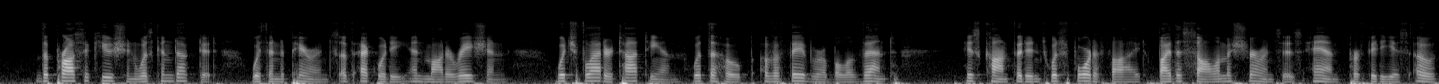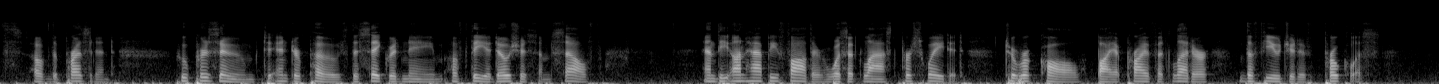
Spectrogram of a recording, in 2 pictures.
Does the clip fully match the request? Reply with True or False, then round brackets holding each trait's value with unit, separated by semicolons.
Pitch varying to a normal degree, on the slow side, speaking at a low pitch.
True (3.6 semitones; 130 wpm; 130 Hz)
